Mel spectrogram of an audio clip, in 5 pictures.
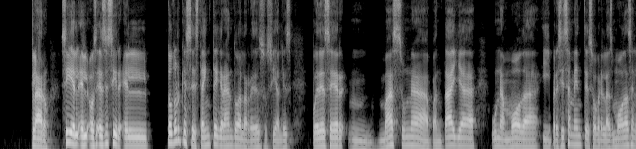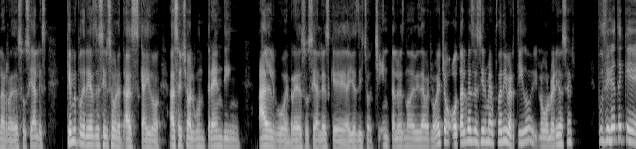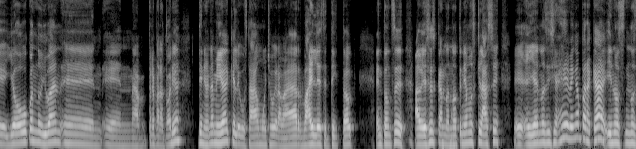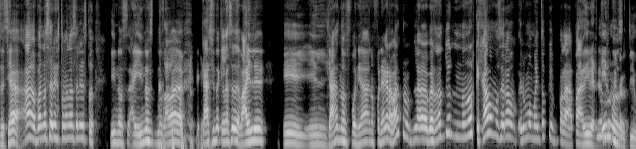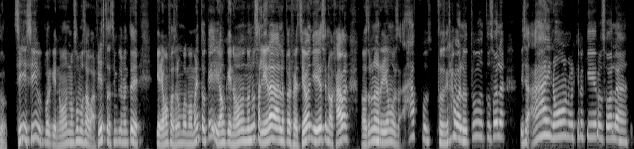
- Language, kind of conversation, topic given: Spanish, podcast, ¿En qué momentos te desconectas de las redes sociales y por qué?
- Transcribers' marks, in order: other background noise; laugh; tapping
